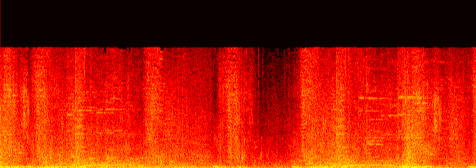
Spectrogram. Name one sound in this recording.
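Fantasy spell effects whoosh and crackle in a fight.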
